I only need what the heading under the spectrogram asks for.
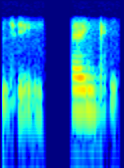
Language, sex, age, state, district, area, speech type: Hindi, female, 30-45, Rajasthan, Jodhpur, urban, conversation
